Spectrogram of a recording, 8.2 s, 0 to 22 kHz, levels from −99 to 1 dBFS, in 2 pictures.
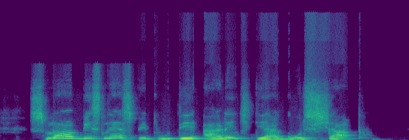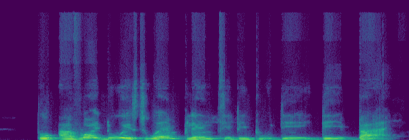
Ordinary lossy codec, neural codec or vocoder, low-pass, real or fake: Opus, 16 kbps; autoencoder, 48 kHz, 128 numbers a frame, DAC-VAE, trained on Japanese speech; 19.8 kHz; fake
